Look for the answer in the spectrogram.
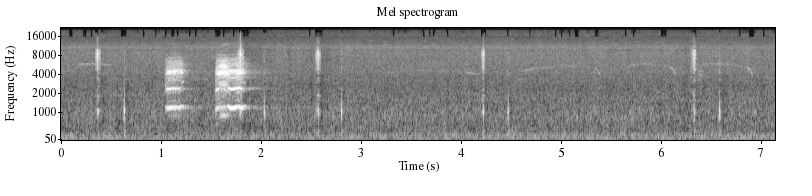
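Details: Green pheasant heard in a field-guide recording: two harsh, loud, ringing notes, the second longer, followed by sparse sharp clicks and faint distant bird chirps.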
